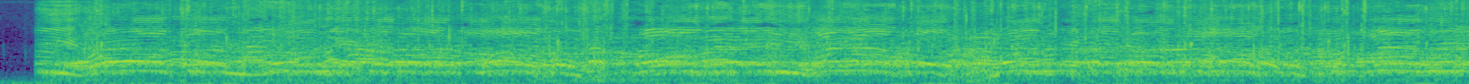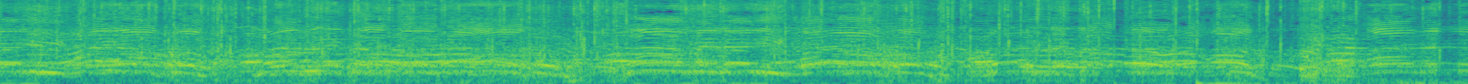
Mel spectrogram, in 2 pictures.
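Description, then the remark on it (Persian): A large crowd of protesters in Zahedan, Iran, chants slogans together in the street, including slogans against the clerics and Khamenei, loud and sustained, with rhythmic shouted phrases rising over a dense roar of voices throughout. “بخشی از شعارهای مردم هست: توپ تانک فشفشه، آخوند باید گم بشه، خامنه ای قاتله، ولایتش باطله و شعارهای دیگری سر دادن.”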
